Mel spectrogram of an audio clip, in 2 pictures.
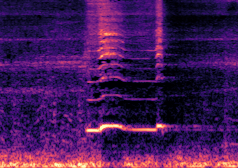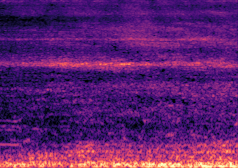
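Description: Narrow-gauge steam locomotive's whistle sounding one short blast, about a second long, over the steady rumble of the train running.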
